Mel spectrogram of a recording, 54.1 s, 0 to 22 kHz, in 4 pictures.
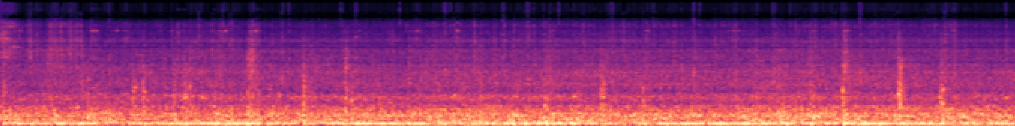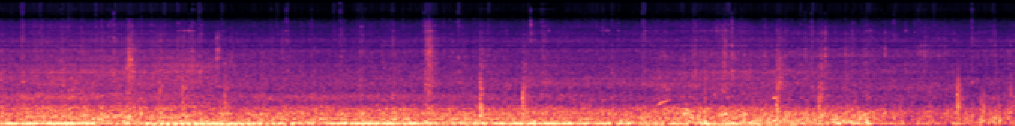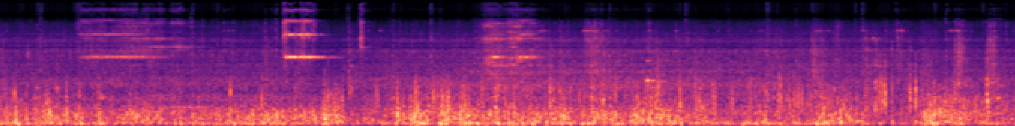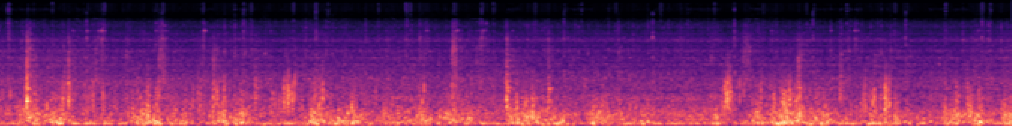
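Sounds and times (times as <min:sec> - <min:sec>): train rumbling over rail joints: 0:00.0 - 0:54.0
high-pitched wheel squeals: 0:28.1 - 0:29.7, 0:30.8 - 0:31.7, 0:33.5 - 0:34.4.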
